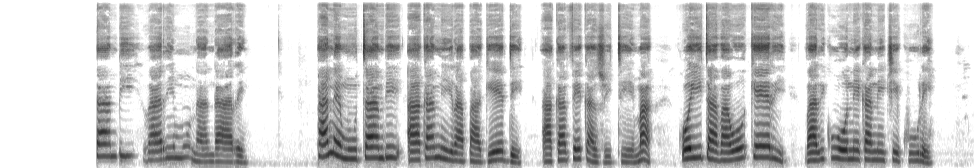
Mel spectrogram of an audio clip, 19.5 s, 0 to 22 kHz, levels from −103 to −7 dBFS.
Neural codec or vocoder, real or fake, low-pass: vocoder, 44.1 kHz, 128 mel bands every 256 samples, BigVGAN v2; fake; 19.8 kHz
